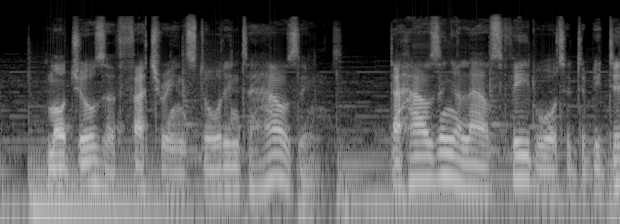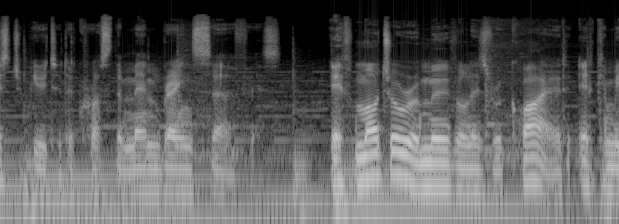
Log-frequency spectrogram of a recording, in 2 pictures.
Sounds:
music, speech

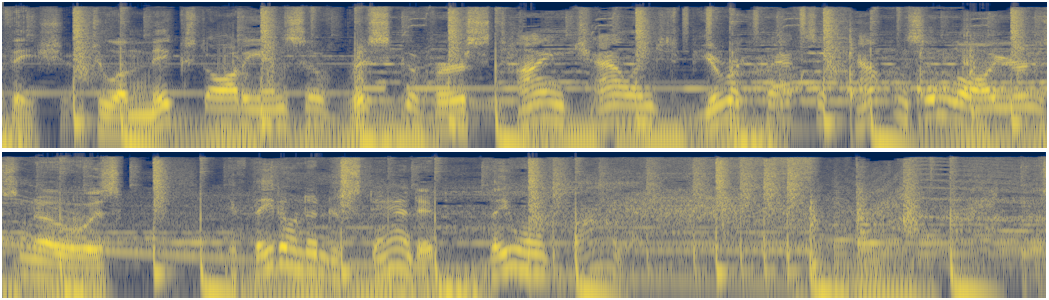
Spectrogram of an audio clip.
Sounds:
speech, music

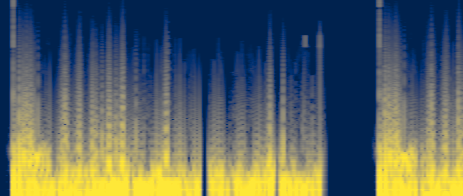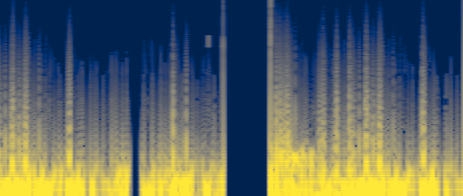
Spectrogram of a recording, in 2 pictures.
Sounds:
rumble

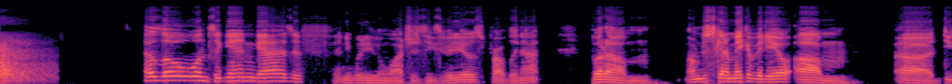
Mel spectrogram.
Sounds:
speech

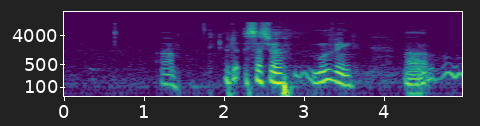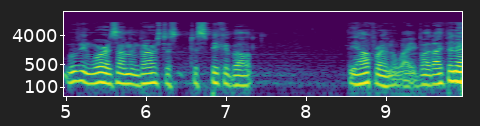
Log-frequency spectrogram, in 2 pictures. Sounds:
speech

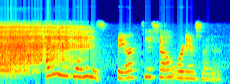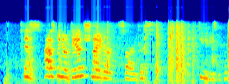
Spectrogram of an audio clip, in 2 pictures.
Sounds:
speech

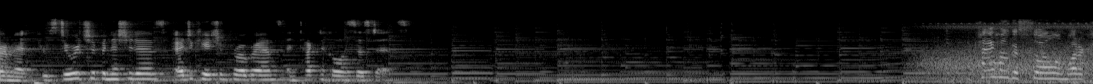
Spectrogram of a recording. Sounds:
music, speech

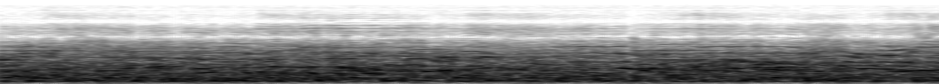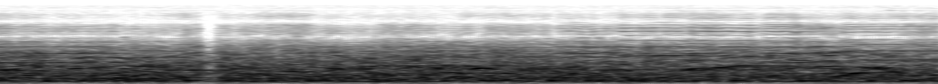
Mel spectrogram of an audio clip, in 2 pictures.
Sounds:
wind instrument

